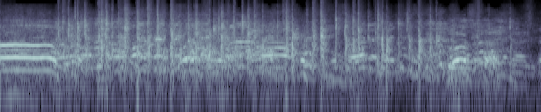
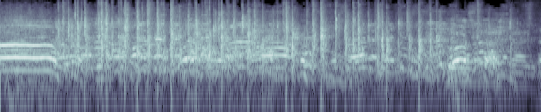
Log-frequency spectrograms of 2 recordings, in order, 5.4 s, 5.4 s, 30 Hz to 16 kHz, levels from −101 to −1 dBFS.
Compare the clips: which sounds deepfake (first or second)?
first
